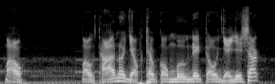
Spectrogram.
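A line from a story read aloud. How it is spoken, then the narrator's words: Cautious loud shout, old man. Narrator (Vietnamese): ông Năm thận trọng hét lớn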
